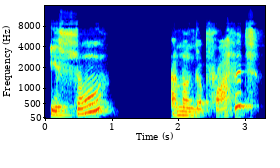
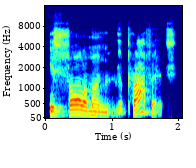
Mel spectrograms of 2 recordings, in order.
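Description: First: It is asked with incredulous astonishment. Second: It is asked as a plain, neutral question.

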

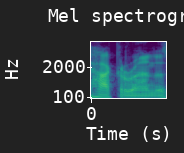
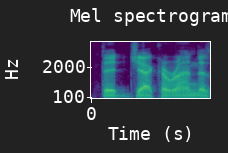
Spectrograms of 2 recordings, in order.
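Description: First: The first sound is a breathy H. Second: The first sound is an English J.

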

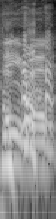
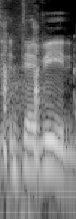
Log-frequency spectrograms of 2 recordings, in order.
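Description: First: The name is said with an English pronunciation. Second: The name is said with a French pronunciation. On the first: The speaker calls it wrong. "But not David" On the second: The speaker calls it right. "it's David because he's very French"

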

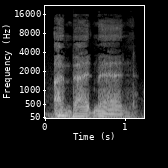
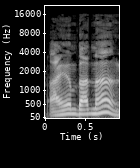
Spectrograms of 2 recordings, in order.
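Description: First: It is said in a plain, normal accent. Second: It is said in a put-on French accent.

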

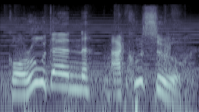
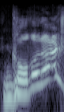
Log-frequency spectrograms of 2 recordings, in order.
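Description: First: It is said with Japanese pronunciation, extra vowels. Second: It is said with plain English pronunciation. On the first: "as they say in Japan" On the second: "Golden Axe, I say"

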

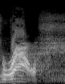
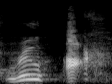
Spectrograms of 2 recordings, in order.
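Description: First: The word ends without a guttural sound. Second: The word ends with a guttural sound. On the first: The speaker calls it wrong. "That's the way I used to pronounce it" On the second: The speaker calls it right. "it's got that guttural sound"

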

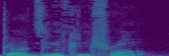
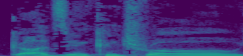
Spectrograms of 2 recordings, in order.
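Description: First: It is said as a doubtful question. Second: It is said as a confident exclamation.

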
